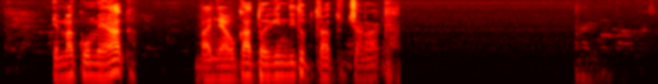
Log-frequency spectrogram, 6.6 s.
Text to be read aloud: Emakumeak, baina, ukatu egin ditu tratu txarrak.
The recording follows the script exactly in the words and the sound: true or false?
true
